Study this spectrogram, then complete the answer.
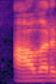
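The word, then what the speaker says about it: hour: यही बोल रहा है ओ के पहले यदि एच है तो हमें एच को नहीं पढ़ना ठीक है एस सेलेंट रहता है क्लियर हो गया ऑनर ऑनेस्ट आर आवर भी बोलते हैं आवर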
